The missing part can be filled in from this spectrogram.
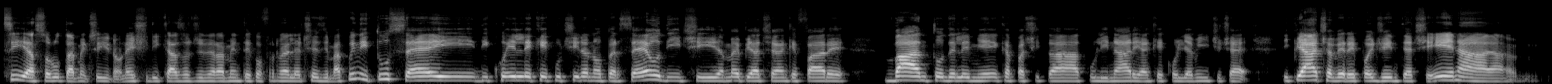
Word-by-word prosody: Sì, 220 -3 -2
assolutame 155 -2 0
sì, 155 +4 -6
non 130 0 -9
esci 150 +2 -5
di 155 0 -8
casa 150 +1 -1
generalmente 155 +1 -4
con 160 - -6
fornelli 160 -2 -4
accesi. 155 +1 -5
Ma 145 0 -3
quindi 250 -3 -2
tu 245 +1 0
sei 185 -5 +3
di 175 +1 -9
quelle 185 0 +3
che 175 0 -1
cucinano 180 -1 -3
per 160 -2 -3
sé 180 +5 +3
o 215 -1 +3
dici: 165 -2 -4
"A 160 - -2
me 170 +1 -3
piace 160 0 -1
anche 160 0 -3
fare 160 -1 -1 0.3
vanto 185 0 +6
delle 170 -1 -2
mie 165 +1 -3
capacità 155 -2 -3
culinarie 155 0 -3
anche 150 +1 -5
con 155 0 -9
gli 155 - -4
amici", 155 0 -8
cioè 145 -1 -4 0.3
ti 165 - -10
piace 195 +1 +6
avere 160 -1 +1
poi 160 0 -1
gente 160 0 -3
a 150 - 0
cena, 150 -3 +2
uhm - - -22
160 Hz, 180 wpm, -20 LUFS, 155-180 Hz, 0.3 s, vanto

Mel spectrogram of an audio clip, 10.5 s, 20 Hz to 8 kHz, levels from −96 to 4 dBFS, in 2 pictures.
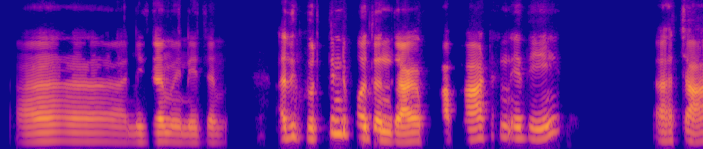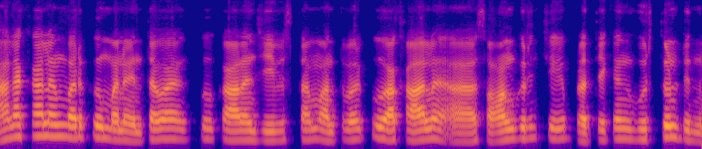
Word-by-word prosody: ఆ! 115 - -8 0.8
నిజమే. 120 +1 -1
నిజమే. 110 0 -11 0.4
అది 185 - +3
గుర్తుండిపోతుంది. 165 - +1
ఆహ్, 125 +2 +6 0.2
ఆ - - 0
పాట 155 +2 +6
అనేది 170 -3 -3 0.9
ఆహ్, - - -3
చాలా 190 - +4
కాలం 200 -1 +3
వరకు 180 +1 +1
మనం 145 -1 +2
ఎంతవరకు 155 +3 -1
కాలం 140 0 +4
జీవిస్తామో 145 +3 -5
అంతవరకు 150 +5 -5
ఆ - - +2
కాలం 150 +4 +5
ఆ - - +2 0.2
సాంగ్ 140 +4 +2
గురించి 170 0 -6 0.2
ప్రత్యేకంగా 155 +1 -2
గుర్తుంటుంది 155 -3 -1
155 Hz, 140 wpm, -26 LUFS, 140-170 Hz, 0.9 s, ఆహ్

